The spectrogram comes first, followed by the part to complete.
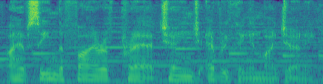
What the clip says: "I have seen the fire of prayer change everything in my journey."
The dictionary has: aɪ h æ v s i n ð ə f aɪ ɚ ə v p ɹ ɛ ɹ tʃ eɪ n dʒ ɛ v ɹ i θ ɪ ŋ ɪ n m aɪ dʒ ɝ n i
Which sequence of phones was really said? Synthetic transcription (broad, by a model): aɪ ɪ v s i n ð ə f aɪ ɚ ə v p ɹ ɛ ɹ tʃ eɪ n dʒ ɛ v ɹ i θ ɪ ŋ ɪ n m aɪ dʒ ɝ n i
